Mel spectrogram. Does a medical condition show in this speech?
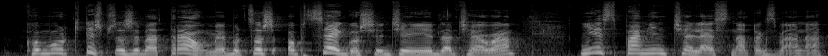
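Yes: hearing loss, cochlear implant, acquired; lost hearing in adolescence, cochlear implant at age 16, electrodes behind ear, external part, Apple-linked latest model; two years of rehabilitation to decode words, relearned listening to English, once unable to converse in English.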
